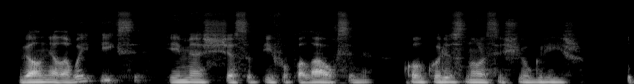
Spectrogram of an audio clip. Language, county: Lithuanian, Kaunas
